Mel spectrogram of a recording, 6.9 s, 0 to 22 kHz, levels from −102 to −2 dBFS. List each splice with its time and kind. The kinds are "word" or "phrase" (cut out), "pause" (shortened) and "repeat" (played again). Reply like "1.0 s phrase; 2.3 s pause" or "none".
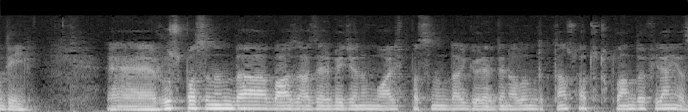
none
